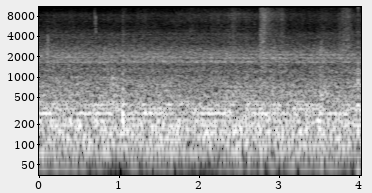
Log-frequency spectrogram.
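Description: Passenger train rolling slowly out of the station, heard from inside the coach: a steady rumble with a low hum running through it and a few faint clicks.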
